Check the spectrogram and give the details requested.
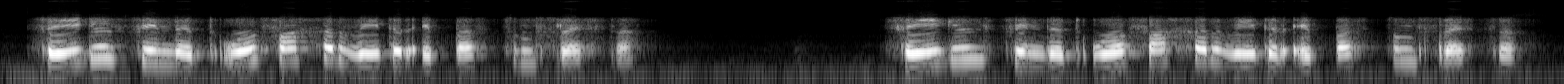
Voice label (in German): Mundart; tannheimertal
